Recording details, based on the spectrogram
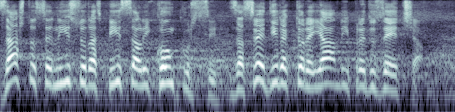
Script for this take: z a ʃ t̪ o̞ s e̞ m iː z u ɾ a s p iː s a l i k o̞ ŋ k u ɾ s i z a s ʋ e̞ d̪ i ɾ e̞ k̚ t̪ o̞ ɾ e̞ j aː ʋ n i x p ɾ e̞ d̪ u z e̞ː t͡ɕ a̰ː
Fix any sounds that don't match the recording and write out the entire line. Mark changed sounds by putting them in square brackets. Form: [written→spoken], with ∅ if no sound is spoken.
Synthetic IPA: z a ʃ t̪ o̞ s e̞ [m→n] iː [z→s] u ɾ a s p iː s a l i k o̞ ŋ k u ɾ s i z a s ʋ e̞ d̪ i ɾ e̞ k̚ t̪ o̞ ɾ e̞ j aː ʋ n i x p ɾ e̞ d̪ u z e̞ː t͡ɕ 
